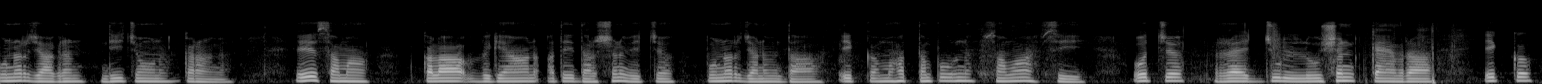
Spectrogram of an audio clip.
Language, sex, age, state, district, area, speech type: Punjabi, male, 30-45, Punjab, Barnala, urban, spontaneous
